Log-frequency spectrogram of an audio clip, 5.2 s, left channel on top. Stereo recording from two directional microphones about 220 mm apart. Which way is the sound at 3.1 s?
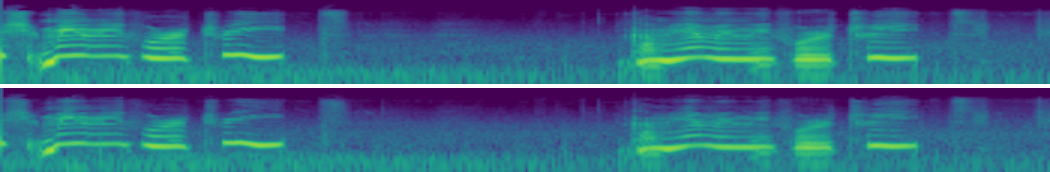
20° left (ahead or behind).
